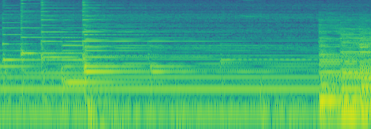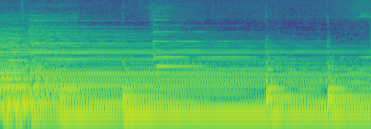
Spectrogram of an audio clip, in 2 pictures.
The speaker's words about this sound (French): on va écouter la version en public à la Cigale, avec piano, violoncelle et clarinette.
